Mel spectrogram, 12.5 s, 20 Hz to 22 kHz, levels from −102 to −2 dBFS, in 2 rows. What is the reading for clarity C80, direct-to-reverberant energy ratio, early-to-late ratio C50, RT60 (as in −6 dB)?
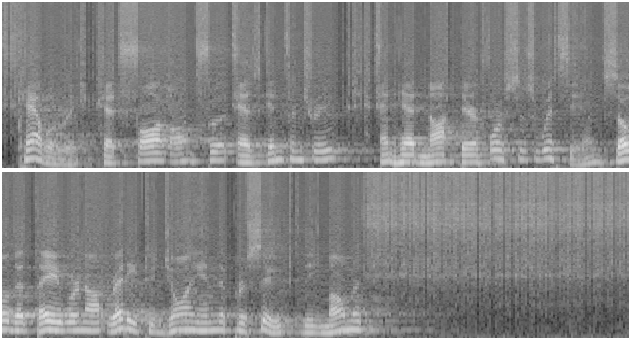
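12.0 dB, 10.0 dB, 11.5 dB, 2.2 s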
